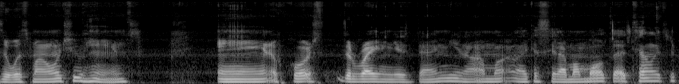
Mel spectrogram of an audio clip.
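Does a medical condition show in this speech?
Yes: cerebral palsy; diplegia.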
